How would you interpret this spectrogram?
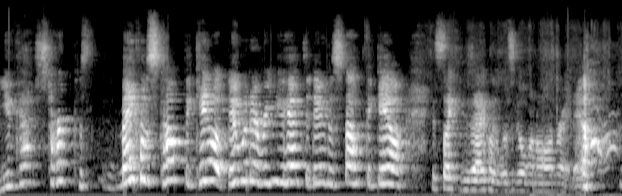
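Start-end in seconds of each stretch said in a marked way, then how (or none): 0.0-4.1 very high-pitched, shrill, raised screaming. Retelling a woman screaming at her staff, retelling her screaming at staff. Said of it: "she starts screaming at them".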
